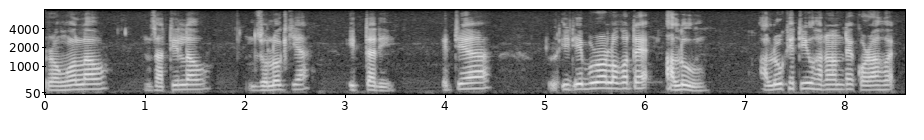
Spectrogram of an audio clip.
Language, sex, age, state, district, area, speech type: Assamese, male, 18-30, Assam, Lakhimpur, rural, spontaneous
